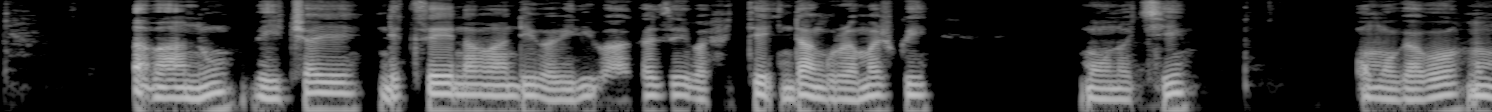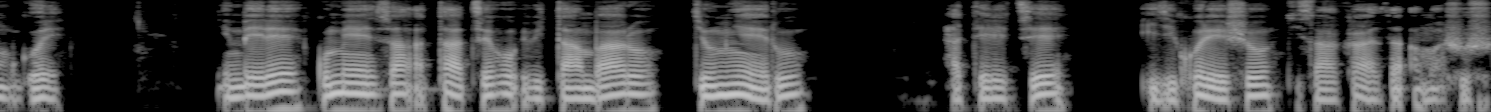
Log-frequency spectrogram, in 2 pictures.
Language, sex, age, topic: Kinyarwanda, male, 25-35, government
